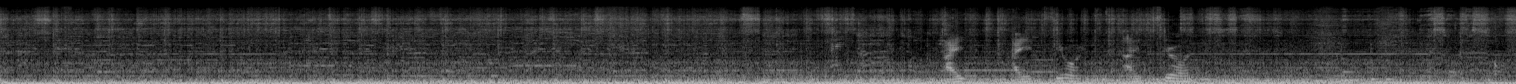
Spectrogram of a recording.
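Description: Steady low rumble of a car's engine and tyres heard from inside the moving car, with faint music and a few spoken words near the end.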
